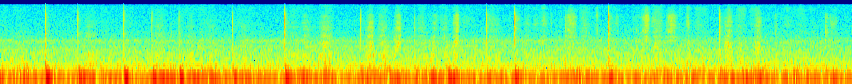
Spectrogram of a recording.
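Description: A single long nail scratches and traces along the lower part of the glossy card cover of an "Inheritance Games" paperback book. The result is a soft, continuous scratchy rubbing with a low hum beneath it, broken by brief sharp clicks.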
